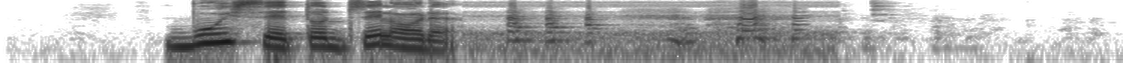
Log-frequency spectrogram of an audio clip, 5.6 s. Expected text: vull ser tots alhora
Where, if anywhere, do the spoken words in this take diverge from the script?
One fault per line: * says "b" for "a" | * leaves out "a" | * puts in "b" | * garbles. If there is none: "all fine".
all fine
